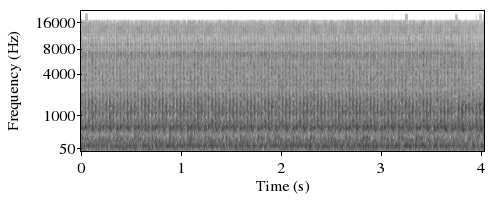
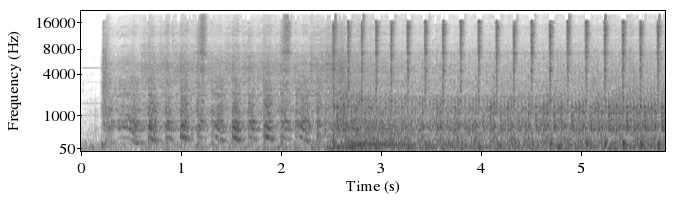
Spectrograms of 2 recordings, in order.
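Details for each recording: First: Mercedes-engined five-cylinder Freightliner Sprinter van diesel, started after patching a leaking number four injector: steady, even clatter at idle about three beats a second, no hiss or puffing; running normally. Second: Freightliner van five-cylinder diesel, number four injector leaking, after retightening injector: cranks and catches, sharp regular ticking puff over idle from gas past injector seal; still leaking but less; owner suspects old washer.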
